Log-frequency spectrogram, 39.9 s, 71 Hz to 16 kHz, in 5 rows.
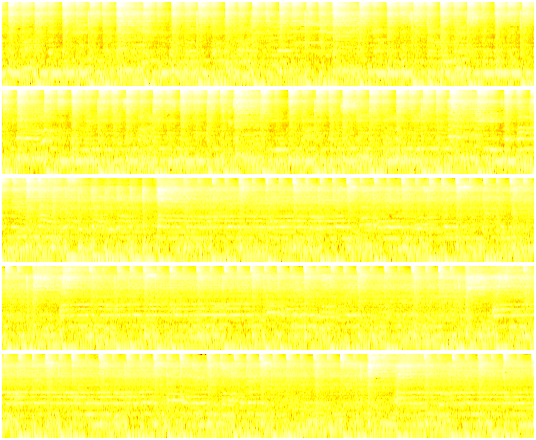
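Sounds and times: man singing: 0:00.0 - 0:23.8, 0:24.4 - 0:29.8, 0:30.9 - 0:36.3, 0:37.8 - 0:39.9
bass guitar: 0:00.0 - 0:39.9
drum kit: 0:00.0 - 0:39.9
electric guitar: 0:00.0 - 0:39.9.

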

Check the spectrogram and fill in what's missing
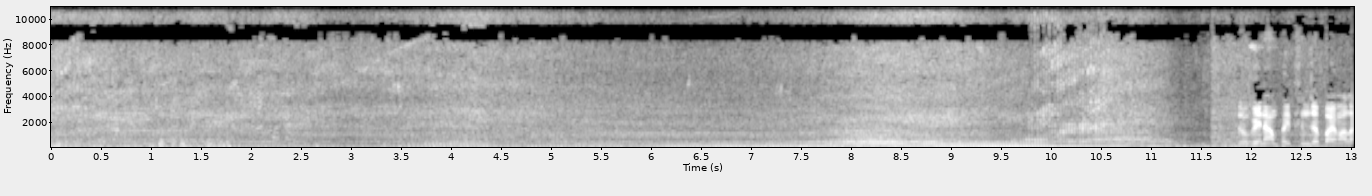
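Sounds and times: wind rumble on microphone: 0:00.0 - 0:04.6.

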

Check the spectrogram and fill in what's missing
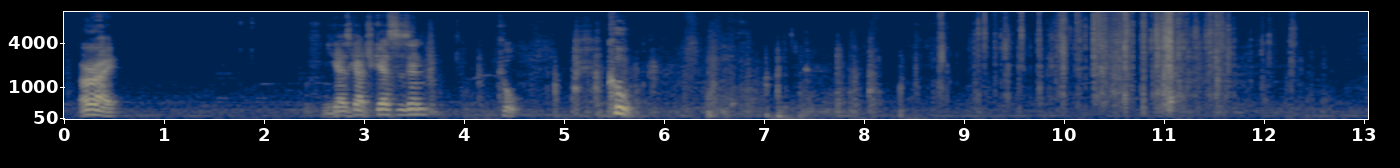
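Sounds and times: plastic wrapper crinkling and tearing: 0:08.6 - 0:12.5.

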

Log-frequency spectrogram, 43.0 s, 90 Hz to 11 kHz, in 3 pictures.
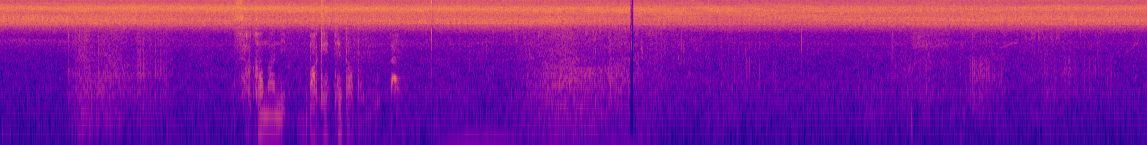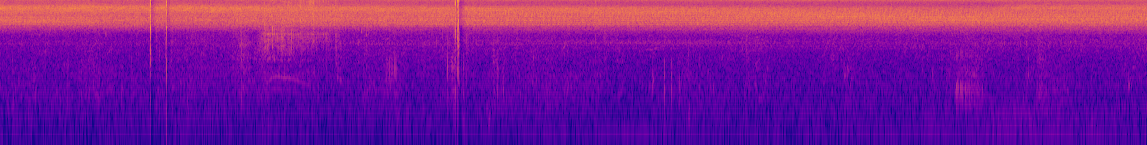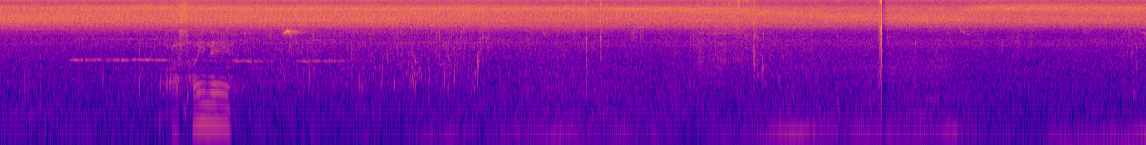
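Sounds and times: insects chorus: 0:00.0 - 0:43.0.

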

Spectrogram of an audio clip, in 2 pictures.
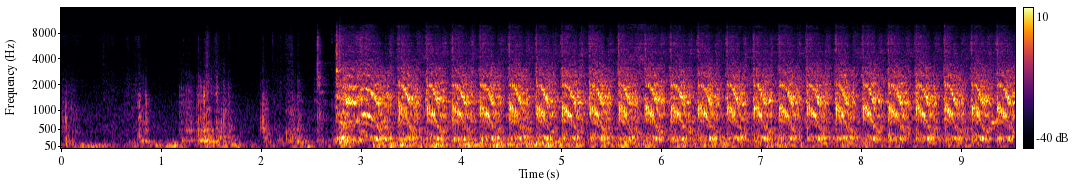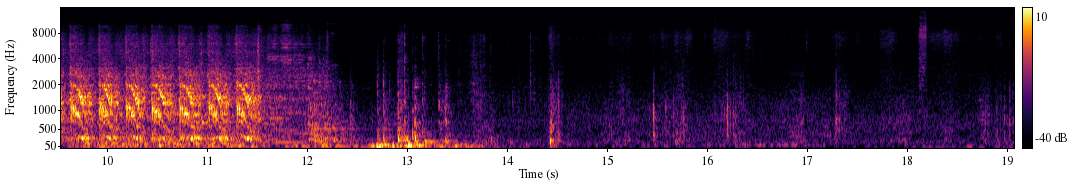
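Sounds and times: diesel engine cranking on starter: 0:02.6 - 0:12.4.

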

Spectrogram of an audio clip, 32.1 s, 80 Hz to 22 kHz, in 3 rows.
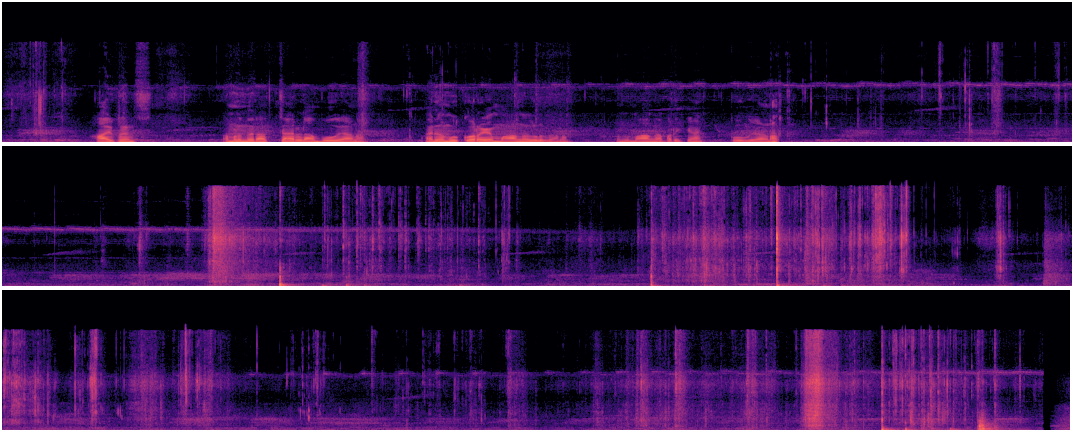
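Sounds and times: twigs cracking: 0:00.1 - 0:00.7, 0:11.2 - 0:31.8
leaves rustling: 0:12.3 - 0:31.6
pole knocking on branches: 0:12.8 - 0:15.5, 0:29.6 - 0:31.5.

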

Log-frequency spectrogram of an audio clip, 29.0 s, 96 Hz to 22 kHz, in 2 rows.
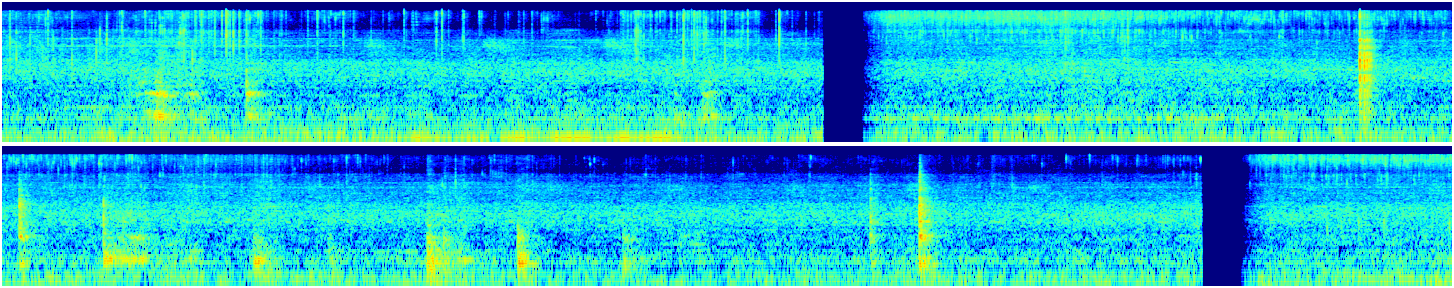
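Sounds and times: liquid stirred in a pot: 0:00.1 - 0:07.5, 0:14.5 - 0:18.0.

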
